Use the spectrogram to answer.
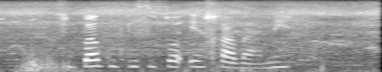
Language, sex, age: Southern Sotho, female, 25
